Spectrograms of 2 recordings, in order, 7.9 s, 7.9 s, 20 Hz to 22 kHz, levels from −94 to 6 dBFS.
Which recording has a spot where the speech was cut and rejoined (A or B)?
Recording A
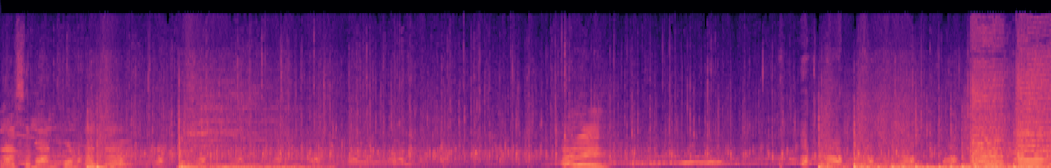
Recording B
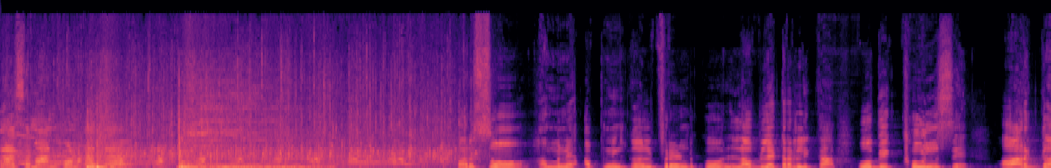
B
